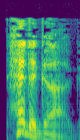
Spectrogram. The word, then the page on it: pedagog: British English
